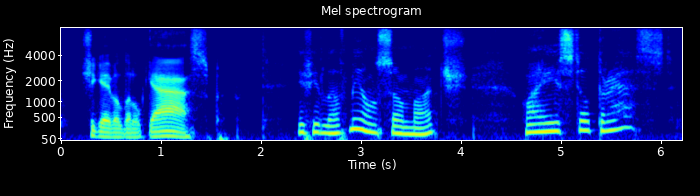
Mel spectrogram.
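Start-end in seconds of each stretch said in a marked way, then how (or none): 2.4-6.0 whispered line pitched very high. A narrator reading a woman's line in a love scene, whispered. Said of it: "She whispered".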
